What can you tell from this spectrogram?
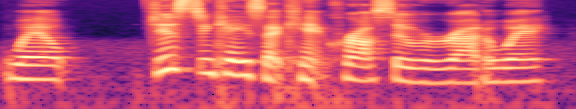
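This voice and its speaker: A woman's voice: mid-range voice, lively intonation, normal speed, fairly bright tone, natural voice. An actress playing a chatty, sweet young woman ghost in an audio drama. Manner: bubbly, folksy, chatty.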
